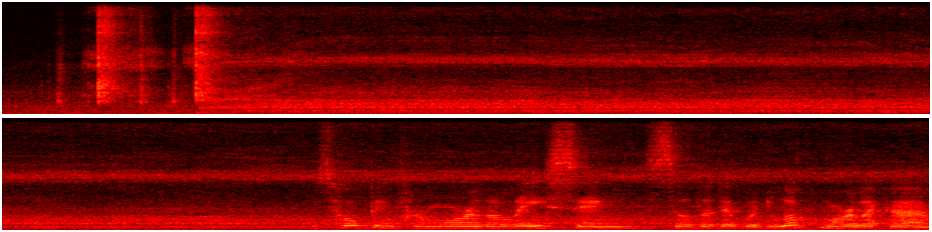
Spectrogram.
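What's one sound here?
A torch hisses steadily.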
